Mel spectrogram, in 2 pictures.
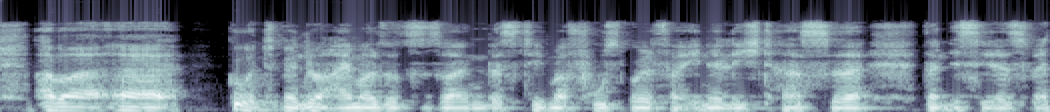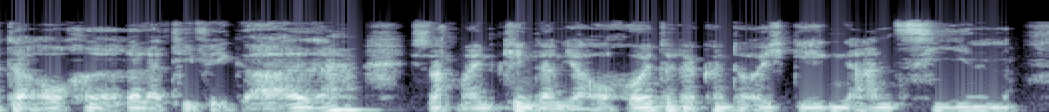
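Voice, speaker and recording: A man's volume rises and drops sharply. He keeps a moderate speed. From Rhineland, Bonn. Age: 60s. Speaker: football fan club member. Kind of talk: interview.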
